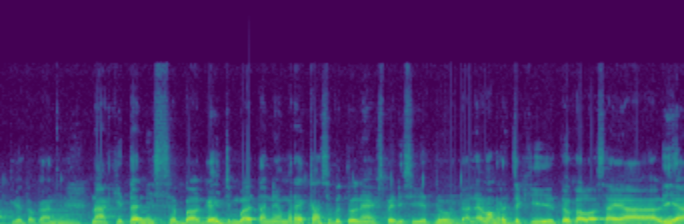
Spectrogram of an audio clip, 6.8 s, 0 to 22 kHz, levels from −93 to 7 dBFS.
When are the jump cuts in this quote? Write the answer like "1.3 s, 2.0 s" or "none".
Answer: 4.7 s

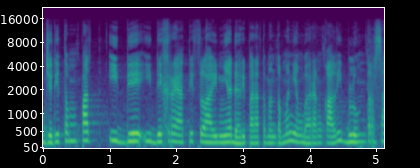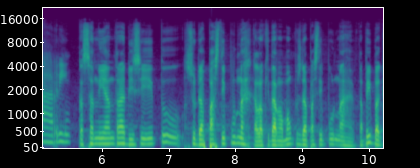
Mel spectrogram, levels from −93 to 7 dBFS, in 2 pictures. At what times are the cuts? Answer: 5.5 s, 7.2 s

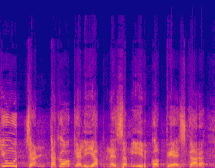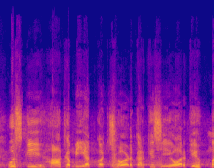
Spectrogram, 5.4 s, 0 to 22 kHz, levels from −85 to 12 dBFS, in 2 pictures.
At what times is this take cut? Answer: none

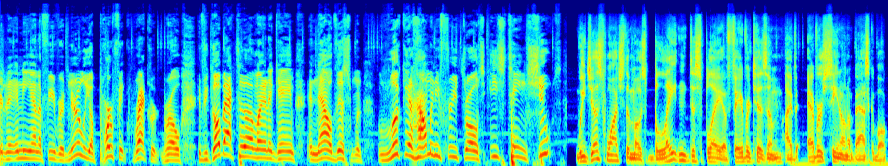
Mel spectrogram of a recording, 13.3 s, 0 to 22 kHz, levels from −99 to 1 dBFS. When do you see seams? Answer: none

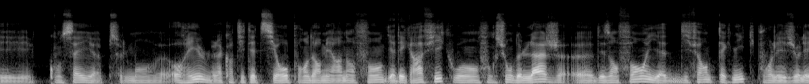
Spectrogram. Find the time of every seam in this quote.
2.1 s, 3.8 s

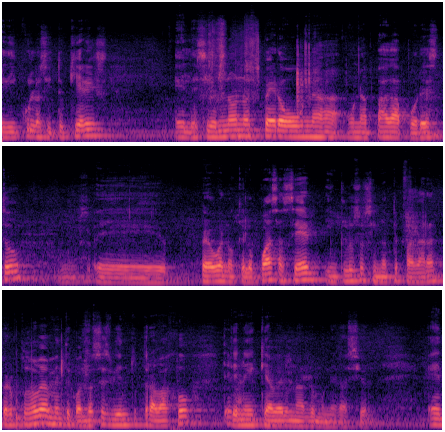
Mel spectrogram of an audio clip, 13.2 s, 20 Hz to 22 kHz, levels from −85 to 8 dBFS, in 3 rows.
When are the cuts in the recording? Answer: none

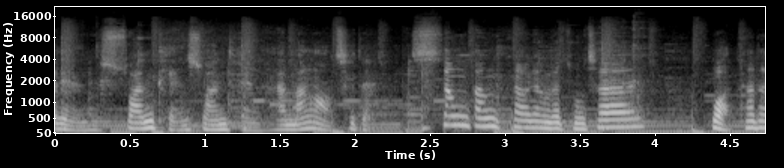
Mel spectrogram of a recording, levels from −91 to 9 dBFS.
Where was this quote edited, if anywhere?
2.4 s

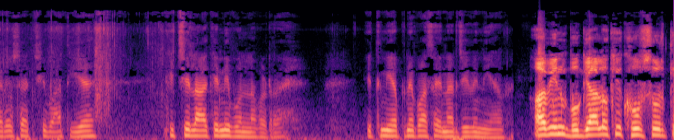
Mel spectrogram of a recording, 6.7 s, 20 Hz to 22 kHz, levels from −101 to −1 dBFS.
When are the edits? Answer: 5.1 s

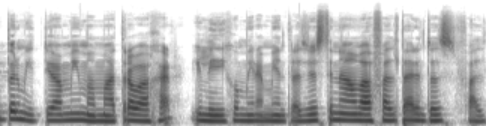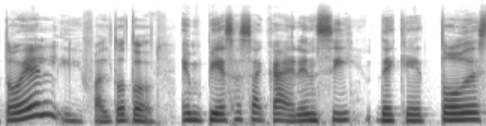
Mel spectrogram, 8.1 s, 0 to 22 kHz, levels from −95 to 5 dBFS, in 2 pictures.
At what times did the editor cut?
5.4 s

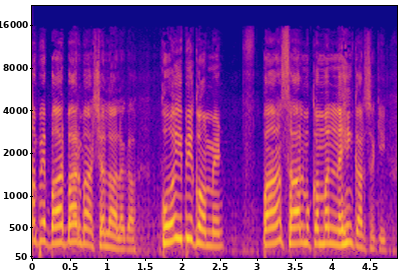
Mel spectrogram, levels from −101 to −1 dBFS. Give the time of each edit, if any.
none

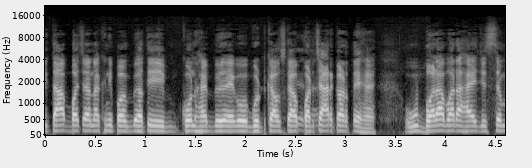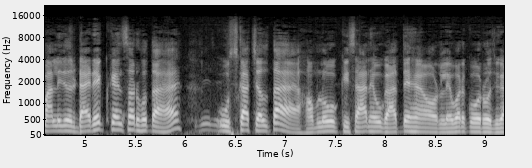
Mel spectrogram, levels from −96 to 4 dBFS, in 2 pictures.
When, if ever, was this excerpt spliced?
none

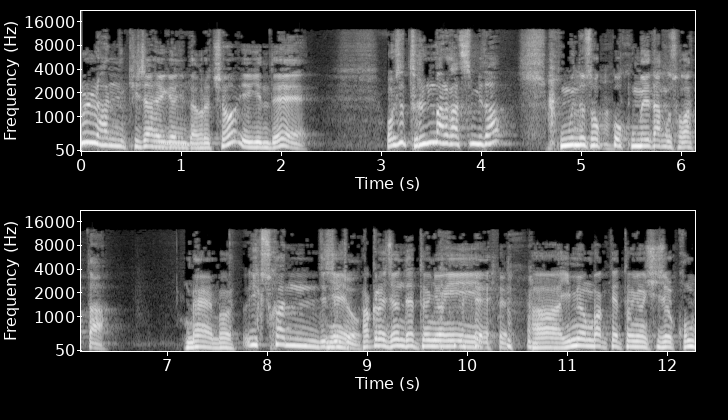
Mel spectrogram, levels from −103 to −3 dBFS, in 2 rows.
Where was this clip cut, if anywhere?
6.4 s

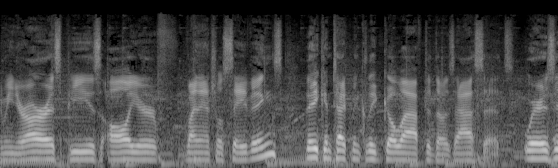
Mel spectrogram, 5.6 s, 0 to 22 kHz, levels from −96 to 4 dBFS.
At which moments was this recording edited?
none

